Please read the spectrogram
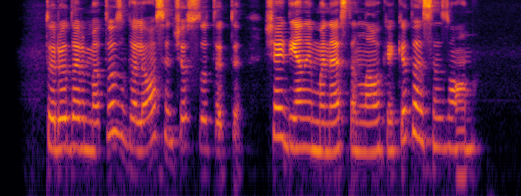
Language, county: Lithuanian, Utena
